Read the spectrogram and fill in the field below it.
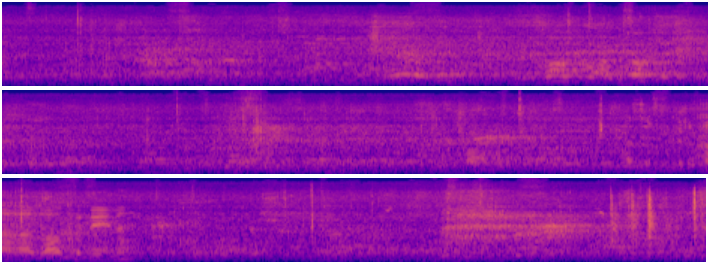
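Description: Feet shuffle and scuff on a mat.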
